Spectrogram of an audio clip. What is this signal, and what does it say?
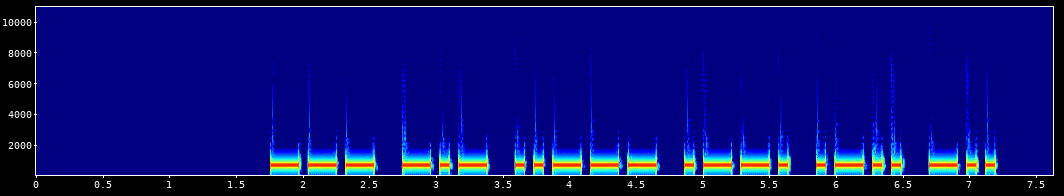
Morse code, heard as a keyed tone, about 17 wpm, 700 Hz. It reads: OK2PLD
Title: DXCC-100 Call Signs - 6 Characters - Repeated 3x - 17wpm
